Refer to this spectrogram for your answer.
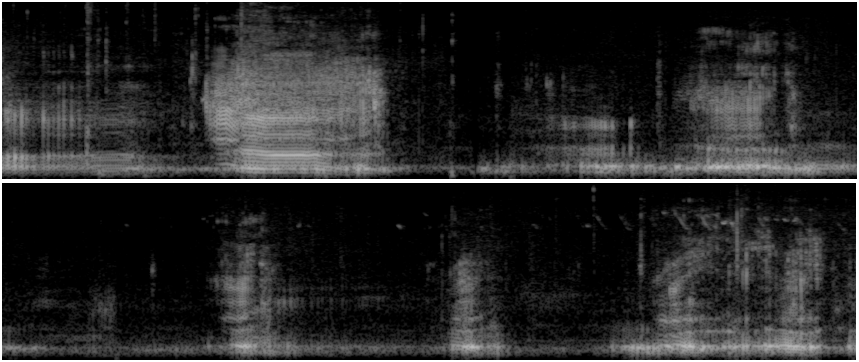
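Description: An American bison gives deep, rough bellows in several drawn-out bursts separated by short pauses.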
